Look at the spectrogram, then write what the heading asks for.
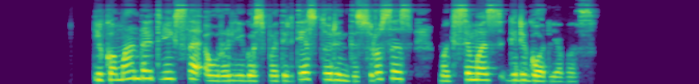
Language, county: Lithuanian, Klaipėda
